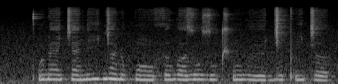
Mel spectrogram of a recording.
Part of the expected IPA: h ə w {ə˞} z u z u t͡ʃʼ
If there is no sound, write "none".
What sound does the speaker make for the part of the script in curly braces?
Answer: ʌ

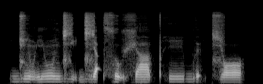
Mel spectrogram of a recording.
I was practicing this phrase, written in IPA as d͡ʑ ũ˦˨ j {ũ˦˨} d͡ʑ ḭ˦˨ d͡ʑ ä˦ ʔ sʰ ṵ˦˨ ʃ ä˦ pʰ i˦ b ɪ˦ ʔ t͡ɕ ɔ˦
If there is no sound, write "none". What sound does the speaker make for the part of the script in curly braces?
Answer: ũ˦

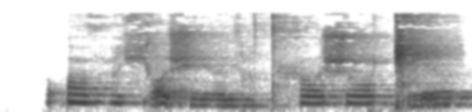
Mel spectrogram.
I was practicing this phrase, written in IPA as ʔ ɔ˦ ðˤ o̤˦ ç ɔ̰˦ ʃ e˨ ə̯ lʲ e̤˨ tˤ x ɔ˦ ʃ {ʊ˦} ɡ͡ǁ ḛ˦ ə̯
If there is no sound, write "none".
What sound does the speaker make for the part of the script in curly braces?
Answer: ɔ˦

